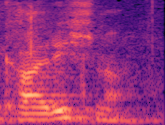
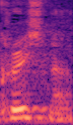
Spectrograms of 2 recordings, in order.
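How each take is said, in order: First: A vowel is heard between k and r. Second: The k and r join with no vowel. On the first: The speaker calls it wrong. "we don't say Krishna" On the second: The speaker calls it right. "We say Krishna"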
